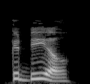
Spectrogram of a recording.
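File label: "good deal", British English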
